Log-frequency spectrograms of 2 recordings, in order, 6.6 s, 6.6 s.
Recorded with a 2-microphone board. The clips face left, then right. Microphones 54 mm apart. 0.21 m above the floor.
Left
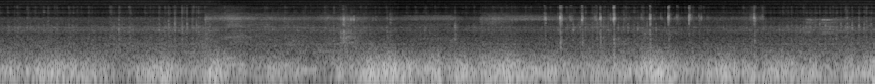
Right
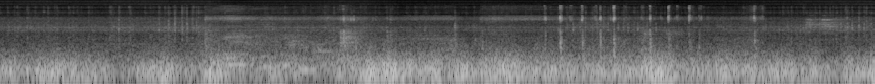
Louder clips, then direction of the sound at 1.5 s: Right 4 dB; 30° right (ahead or behind).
